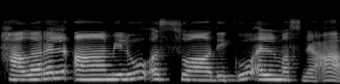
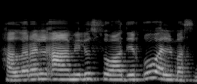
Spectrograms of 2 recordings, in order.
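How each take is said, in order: First: The article's vowel is said as a separate syllable. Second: The article's vowel is dropped, linking the two words.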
